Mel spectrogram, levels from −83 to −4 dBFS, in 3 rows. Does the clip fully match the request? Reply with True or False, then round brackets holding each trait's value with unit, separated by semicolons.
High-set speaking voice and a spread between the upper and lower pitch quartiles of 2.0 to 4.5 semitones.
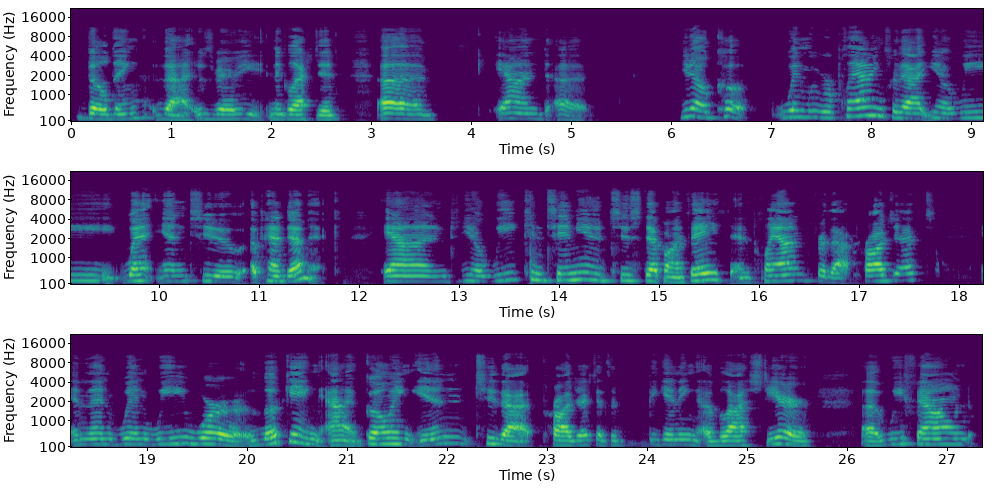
True (200 Hz; 3.9 semitones)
